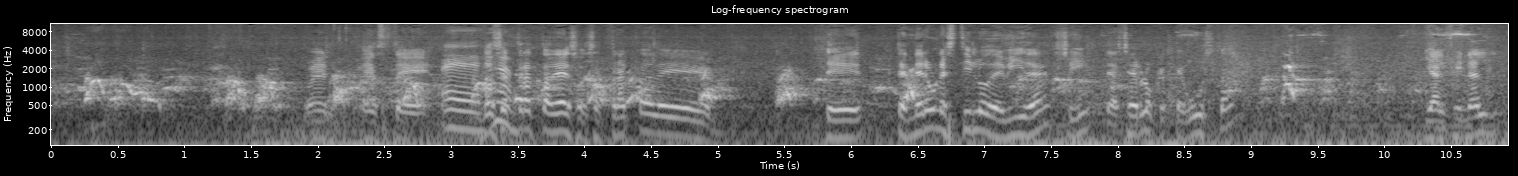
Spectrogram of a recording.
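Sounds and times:
dog yappy whiny barking: 0:00.0 - 0:10.9
steady low hum: 0:00.0 - 0:10.9
speech: 0:01.9 - 0:09.4, 0:10.3 - 0:10.9.

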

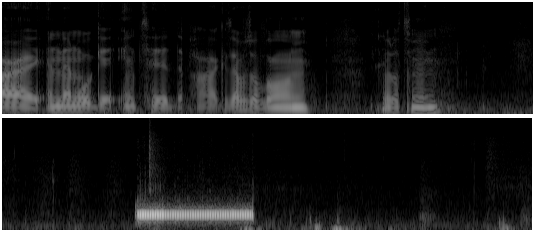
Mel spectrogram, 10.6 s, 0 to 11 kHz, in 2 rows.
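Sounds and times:
speech: 0:00.3 - 0:03.2, 0:03.8 - 0:04.5
telephone dial tone while a call is being placed: 0:06.7 - 0:07.8.

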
